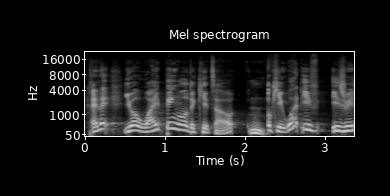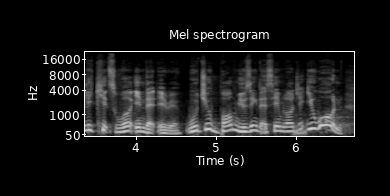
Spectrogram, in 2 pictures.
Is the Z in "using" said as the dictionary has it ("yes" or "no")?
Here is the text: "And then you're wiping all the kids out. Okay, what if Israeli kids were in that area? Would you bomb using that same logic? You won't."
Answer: yes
